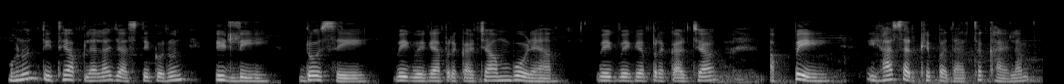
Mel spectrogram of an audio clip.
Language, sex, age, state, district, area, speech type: Marathi, female, 60+, Maharashtra, Kolhapur, urban, spontaneous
